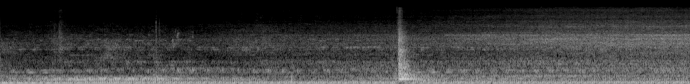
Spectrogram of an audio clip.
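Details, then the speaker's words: 1970 Dodge D100 pickup V8 after cam swap with DLC lifters and cam break-in, no PCV valve yet: steady, even idle with a low, smooth beat and one brief click, no knocks or ticks; normal idle. "Everything's looking good, sounding good, running smooth."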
